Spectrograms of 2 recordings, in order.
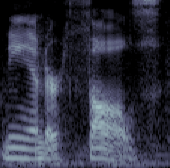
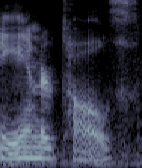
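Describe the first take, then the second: First: The 'thal' part is said with a th sound. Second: The 'thal' part is said with a plain t sound. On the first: The speaker calls it wrong. "not Neanderthals" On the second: The speaker calls it right. "I'm calling them Neanderthals"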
